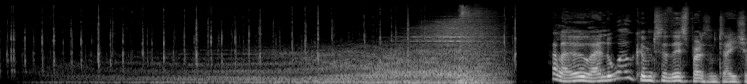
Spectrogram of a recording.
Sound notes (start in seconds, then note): 0.0 typing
